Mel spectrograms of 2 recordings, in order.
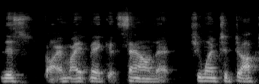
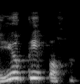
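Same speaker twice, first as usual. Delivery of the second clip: higher, louder indignant jab at the jury; mock outrage, pitched up and loud; angry lawyer; 9 semitones higher, 5 dB louder than usual. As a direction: imitate a furious attorney scolding. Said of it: "he continues with his anger".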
